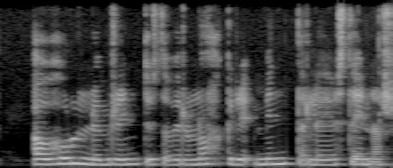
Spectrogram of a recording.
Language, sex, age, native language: Icelandic, male, 11, Icelandic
